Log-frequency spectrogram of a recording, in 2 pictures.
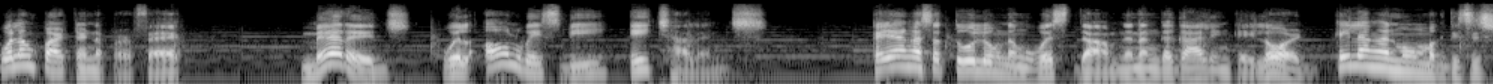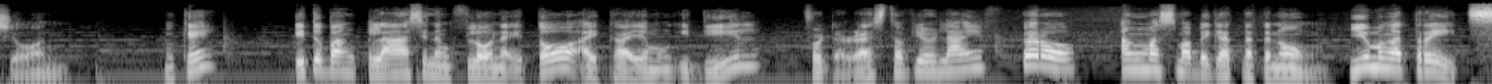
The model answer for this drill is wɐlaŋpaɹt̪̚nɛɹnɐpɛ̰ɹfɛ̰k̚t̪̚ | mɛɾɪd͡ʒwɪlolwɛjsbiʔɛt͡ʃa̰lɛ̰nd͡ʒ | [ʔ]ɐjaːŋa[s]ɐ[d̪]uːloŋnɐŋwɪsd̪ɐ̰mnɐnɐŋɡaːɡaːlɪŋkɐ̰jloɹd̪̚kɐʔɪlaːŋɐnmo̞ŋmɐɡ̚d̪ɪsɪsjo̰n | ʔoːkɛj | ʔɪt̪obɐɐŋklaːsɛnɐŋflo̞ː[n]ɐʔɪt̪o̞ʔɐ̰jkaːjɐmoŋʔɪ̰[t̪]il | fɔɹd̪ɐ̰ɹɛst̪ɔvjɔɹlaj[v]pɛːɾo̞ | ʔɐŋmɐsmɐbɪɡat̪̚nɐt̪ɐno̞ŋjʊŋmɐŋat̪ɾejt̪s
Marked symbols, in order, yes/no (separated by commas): no, yes, no, yes, no, no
